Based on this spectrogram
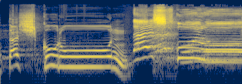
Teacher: تشکرون شین میں تفشی ہوتی ہے، منہ میں آواز پھیلتی ہے مگر پھیلنے میں آواز یہ نہ ہو کہ آواز لوٹ جائے یعنی شین ہل جائے، شین کو ہلانا نہیں ہے، یہ آپ نے خاص خیال رکھنا ہے. آخر میں کاف کو باریک رکھیں گے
